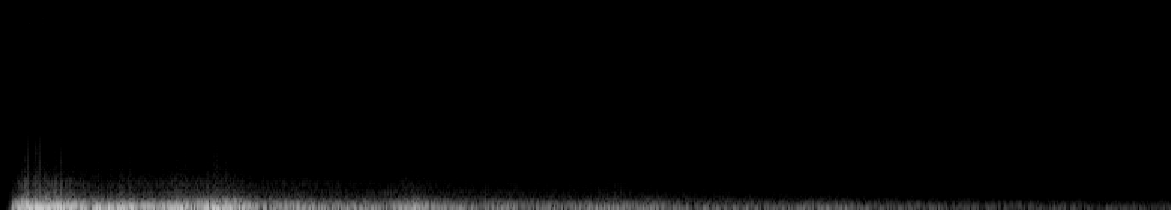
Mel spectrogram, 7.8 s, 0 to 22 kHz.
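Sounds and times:
low-frequency blast impact rumble: 0.1s - 4.0s.

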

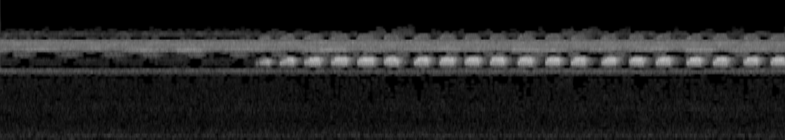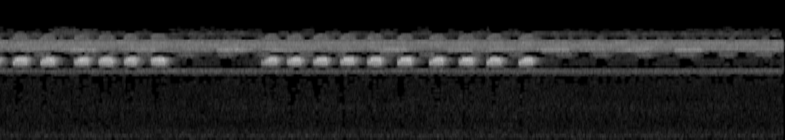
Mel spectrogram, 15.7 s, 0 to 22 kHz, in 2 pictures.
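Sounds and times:
continuous shrill insect hum: 0.0s - 15.6s
cricket chirping: 0.0s - 15.6s.

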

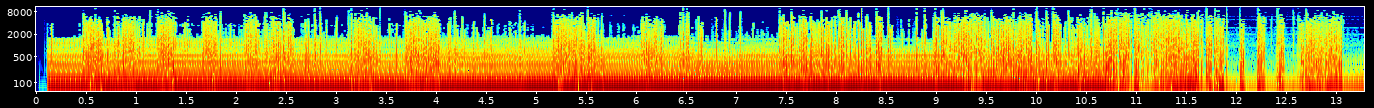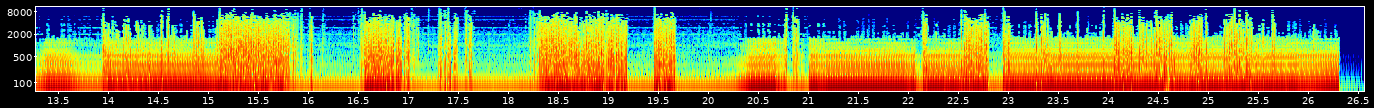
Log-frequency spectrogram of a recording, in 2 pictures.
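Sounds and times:
crackling radio static electronic signal: 0.0s - 26.5s.

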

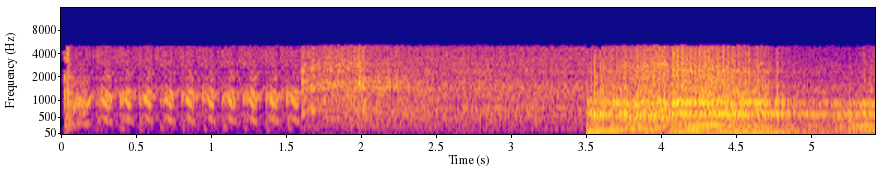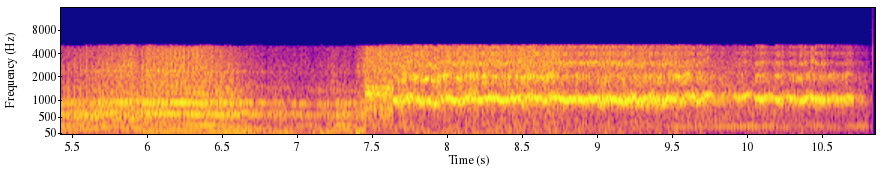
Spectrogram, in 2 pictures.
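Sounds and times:
Porsche car starting: 0.0s - 10.7s
Porsche car engine revving: 1.6s - 10.4s.

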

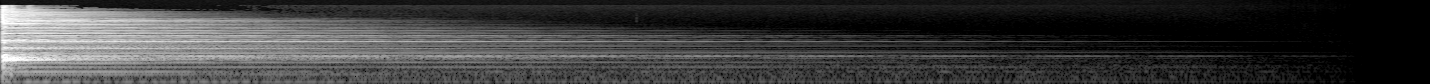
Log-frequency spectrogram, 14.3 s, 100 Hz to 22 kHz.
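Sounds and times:
drum hi-hat: 0.0s - 1.0s.

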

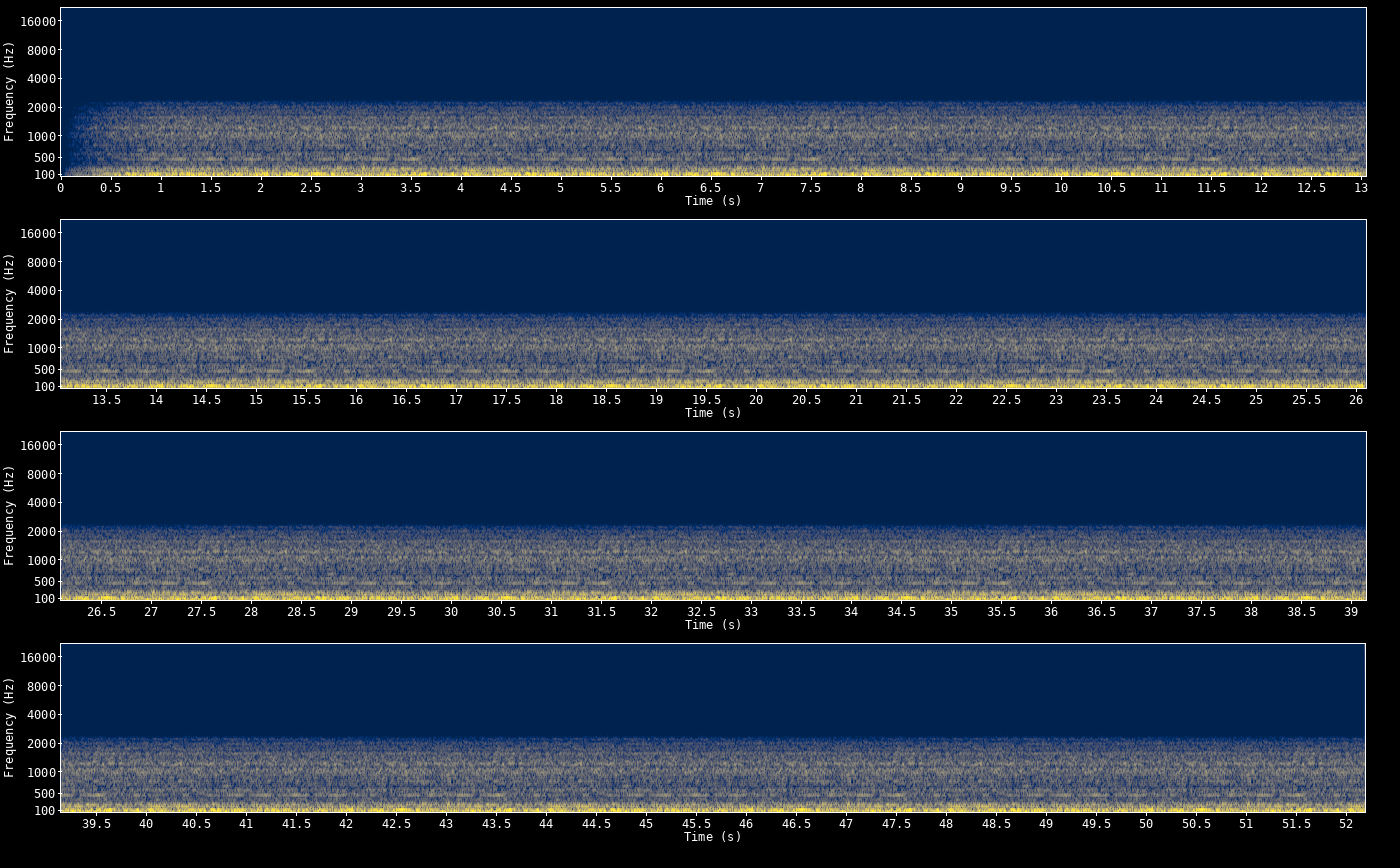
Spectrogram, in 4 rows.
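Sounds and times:
dark supernatural ghostly horror drone: 0.1s - 52.1s.

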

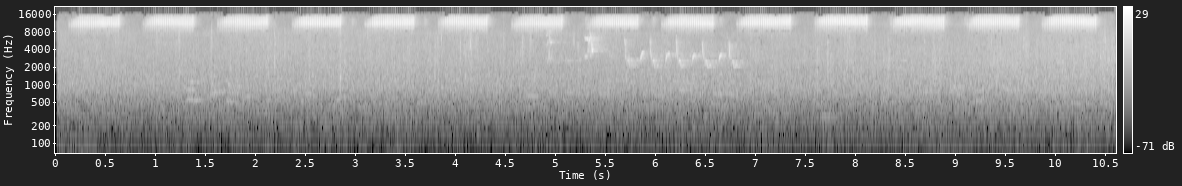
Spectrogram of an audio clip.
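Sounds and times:
insect calling with shrill high pulses at Yandina: 0.1s - 10.6s.

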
